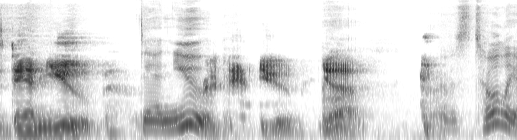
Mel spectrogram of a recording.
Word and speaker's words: Danube: Danube.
